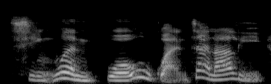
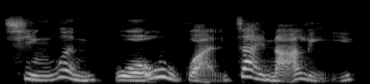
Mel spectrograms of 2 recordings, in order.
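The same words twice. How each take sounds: First: Said in the usual way. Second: Slow demo. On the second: Shown as a demonstration. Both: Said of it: "gimana cara bacanya?".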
